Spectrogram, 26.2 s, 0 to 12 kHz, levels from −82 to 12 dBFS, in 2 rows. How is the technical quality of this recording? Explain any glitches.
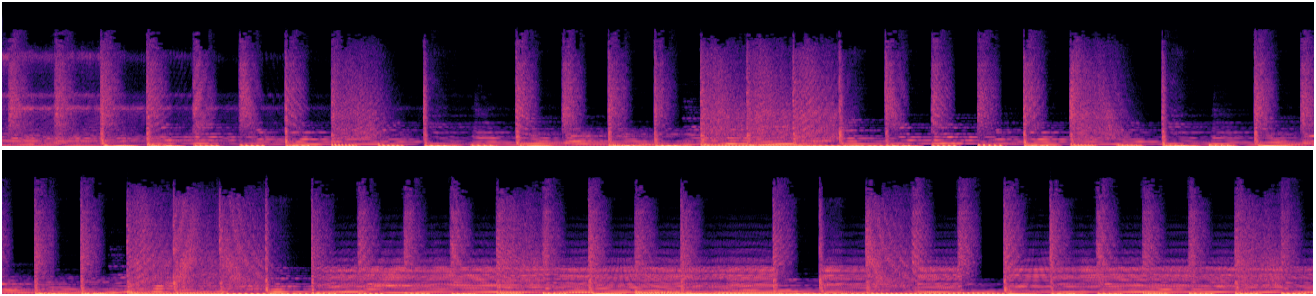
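The technical quality is compromised by one fault that runs the whole length: a wrong sample rate. From start to finish everything plays at half speed and exactly an octave low, a drop of 12 semitones, which fits 48 kHz material being clocked out at 24 kHz with no conversion. Because pitch and tempo fall together by the same factor, the sound is sluggish and deep. That linked shift sets it apart from a time-stretch slowdown, which would keep pitch intact.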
